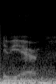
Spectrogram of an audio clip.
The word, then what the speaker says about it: Ribeiro: If you don't know who Vitor Shaolin, it's Ribeiro is how it's spelled, but it's pronounced with an H, Ribeiro.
